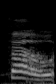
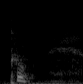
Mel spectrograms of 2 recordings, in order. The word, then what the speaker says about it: pho: they have fun or as pho as I like to call it here in Southeast Tennessee but we all know that's not pronounced correctly and you can get really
